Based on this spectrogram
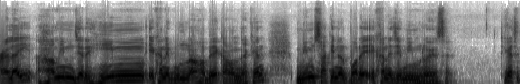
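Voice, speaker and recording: A man's voice: fairly high pitch, a little mellow. Man teaching Quran recitation. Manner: asks the listener questions and answers them himself. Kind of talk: step-by-step recitation lesson.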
